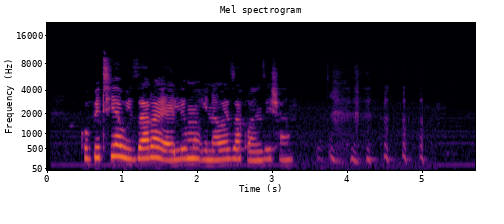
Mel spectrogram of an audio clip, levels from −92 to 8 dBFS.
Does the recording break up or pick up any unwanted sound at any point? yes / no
yes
